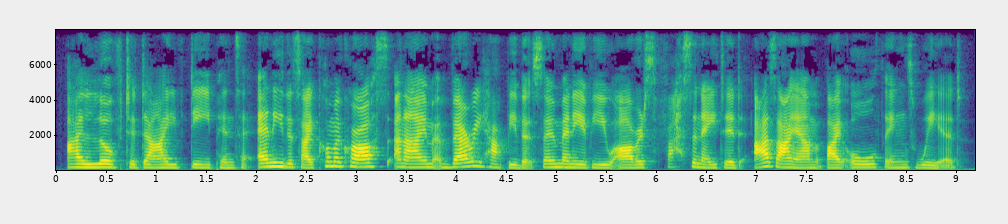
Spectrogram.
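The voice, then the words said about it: Slightly odd, sick-sounding voice. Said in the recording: “my voice sounds a little odd ... fend off some kind of cold or virus”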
